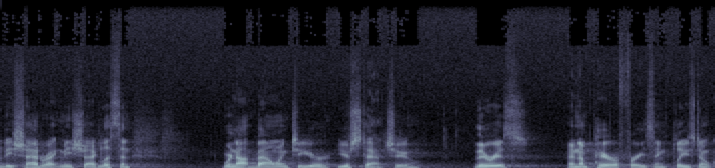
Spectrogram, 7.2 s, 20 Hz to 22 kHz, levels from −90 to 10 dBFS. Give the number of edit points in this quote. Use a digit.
1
